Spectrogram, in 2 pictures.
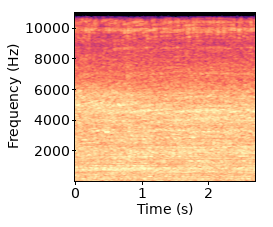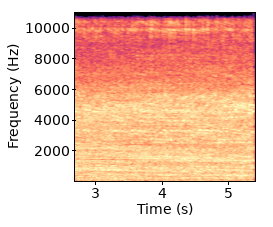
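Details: Burnham boiler with Beckett oil burner and electronic igniter, test-started after filter, screen and nozzle service: constant even flame roar, no surging or pulsing; burning cleanly, very low smoke, normal operation.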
